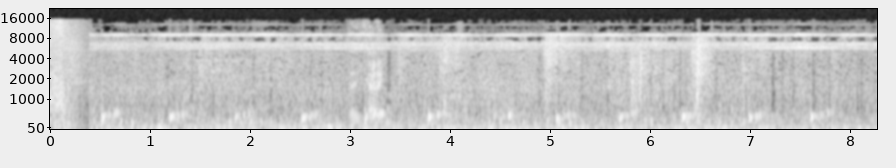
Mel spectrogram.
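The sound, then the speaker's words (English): An orangutan makes beatbox-like vocal sounds, a steady run of about a dozen short, punchy pulses with low rising squeaks, over constant background hiss; a person briefly speaks. “Orangutan's beatboxing like you've ne- you've never heard it before.”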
